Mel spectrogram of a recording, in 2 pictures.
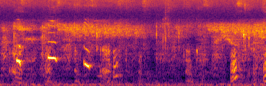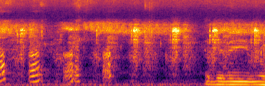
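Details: Young German Shepherd puppies, eyes still opening, whine in a quick series of rising and falling squeals after feeding, then a loud steady droning hum cuts in at the end.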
